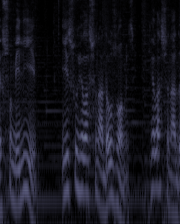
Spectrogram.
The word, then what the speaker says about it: sommelier: Familia começando pelo começo a palavra tem origem Francesa e se escreve desse jeito que tá aqui aparecendo para você sommelier e se pronuncia assumiria isso relacionado aos homens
